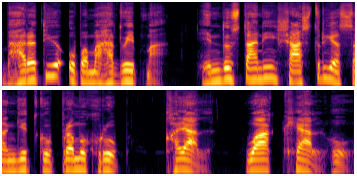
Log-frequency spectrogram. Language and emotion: Nepali, neutral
